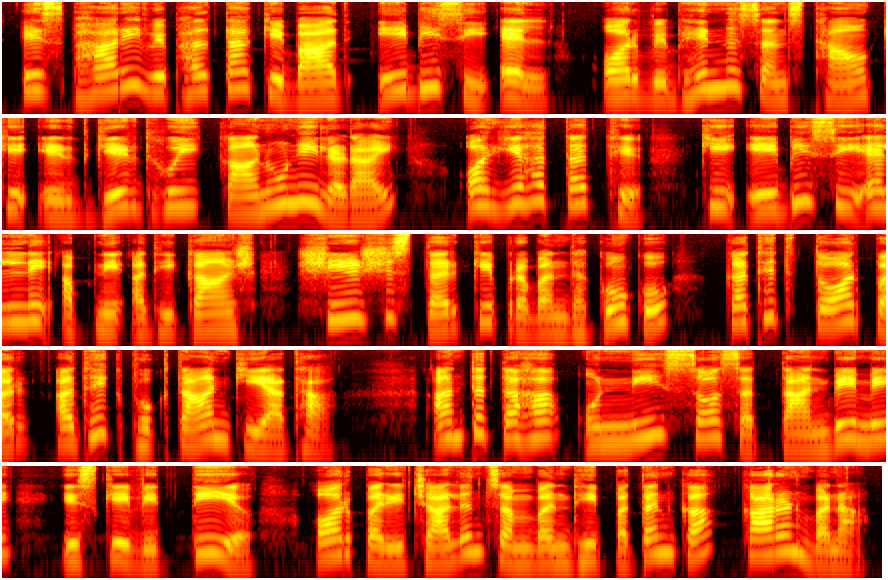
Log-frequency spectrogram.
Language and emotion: Hindi, neutral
